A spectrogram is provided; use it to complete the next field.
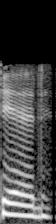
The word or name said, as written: did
